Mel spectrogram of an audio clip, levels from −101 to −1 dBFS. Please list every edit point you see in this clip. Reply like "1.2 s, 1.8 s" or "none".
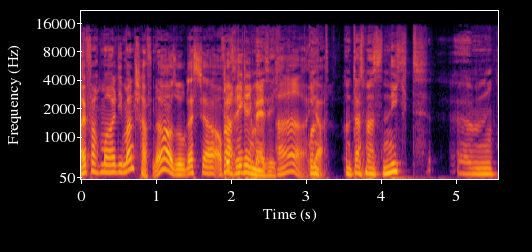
1.0 s, 1.4 s, 1.9 s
